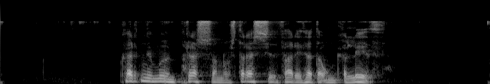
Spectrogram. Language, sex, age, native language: Icelandic, male, 60-69, Icelandic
